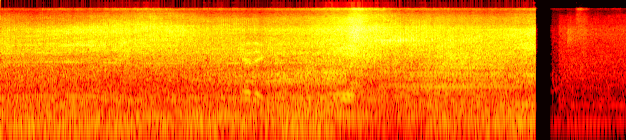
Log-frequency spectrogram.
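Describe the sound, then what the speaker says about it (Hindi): Several bikers' motorcycles stream past on a road during a fair at a three-day event, a dense continuous engine roar close by that cuts off abruptly near the end, with someone speaking over it. "जितनी देर तक ये बाइकर यहाँ से गुजरते रहेंगे यहाँ पे रोड इस्तेमाल नहीं हो सकेगा"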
